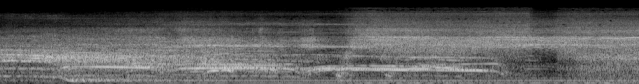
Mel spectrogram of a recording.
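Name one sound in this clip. Loud harsh electronic noise roars and screeches with sweeping, squealing tones.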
